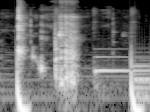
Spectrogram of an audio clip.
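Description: Crunchy Filipino shrimp-flavored snack being bitten and chewed up close, with a few sharp crisp crunches separated by short pauses in an otherwise quiet room.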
